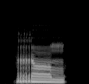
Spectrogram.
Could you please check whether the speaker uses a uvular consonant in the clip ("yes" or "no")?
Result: no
